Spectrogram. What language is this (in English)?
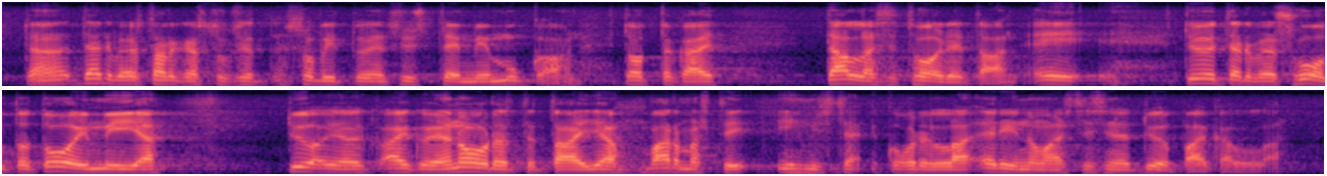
Finnish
